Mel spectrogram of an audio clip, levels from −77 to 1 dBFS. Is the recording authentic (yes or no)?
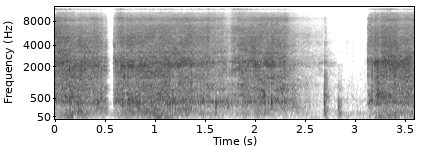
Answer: no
